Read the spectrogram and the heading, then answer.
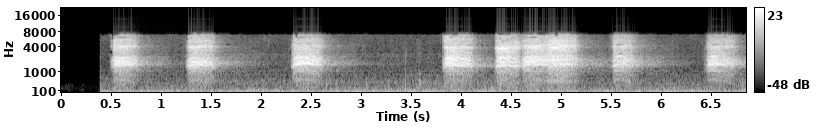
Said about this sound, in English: So I'm going to play the crow sounds now.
